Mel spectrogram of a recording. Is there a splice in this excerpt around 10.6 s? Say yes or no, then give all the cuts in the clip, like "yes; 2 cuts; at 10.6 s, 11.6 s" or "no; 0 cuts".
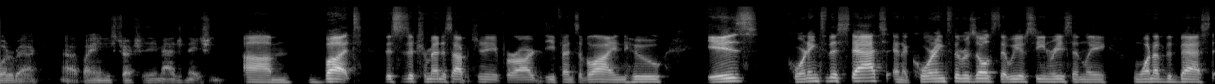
no; 1 cut; at 2.3 s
